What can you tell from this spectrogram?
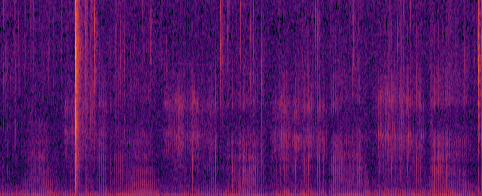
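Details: A cat purrs gently in its sleep beside a warm fire. A steady low rumble swells and eases with each breath, with occasional faint fire crackles and one loud pop early on.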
